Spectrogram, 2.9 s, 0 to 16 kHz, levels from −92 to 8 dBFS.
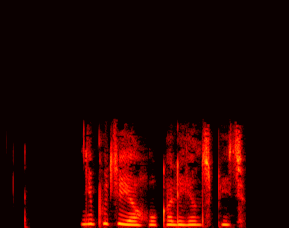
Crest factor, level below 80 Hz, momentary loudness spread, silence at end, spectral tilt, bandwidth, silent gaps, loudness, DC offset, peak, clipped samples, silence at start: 18 dB; -80 dBFS; 8 LU; 0.45 s; -2.5 dB/octave; 7.6 kHz; 2.13-2.17 s; -35 LUFS; under 0.1%; -20 dBFS; under 0.1%; 0.8 s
